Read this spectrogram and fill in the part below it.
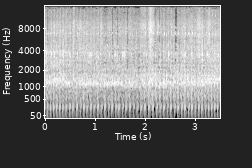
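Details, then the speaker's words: Motorcycle idling after a hot start: quick, even idle pulses with a thin, steady mid-pitched squeal riding on top; squeak at idle, source not identified. "Can you hear that fucking squeak?"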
